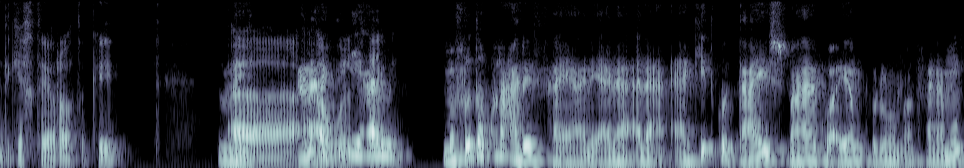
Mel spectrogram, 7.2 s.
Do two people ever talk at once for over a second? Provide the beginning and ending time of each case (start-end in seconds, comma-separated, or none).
1.7-3.0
